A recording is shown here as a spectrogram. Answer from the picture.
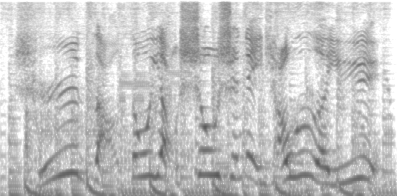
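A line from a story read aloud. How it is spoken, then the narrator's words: Angry loud roar. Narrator (Chinese): 愤怒地大声地吼道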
